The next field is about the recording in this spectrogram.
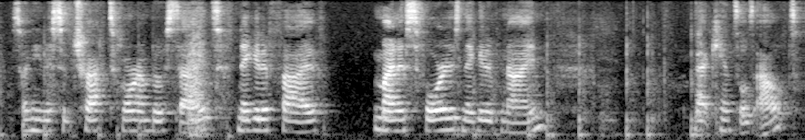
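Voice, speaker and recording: Long, frequent pauses break up a woman's speech, delivered with fairly even intonation. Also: medium pitch for a woman, fairly slow pace. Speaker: math teacher. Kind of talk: tutorial.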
